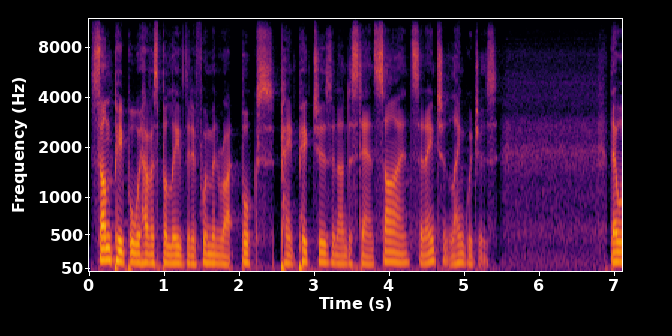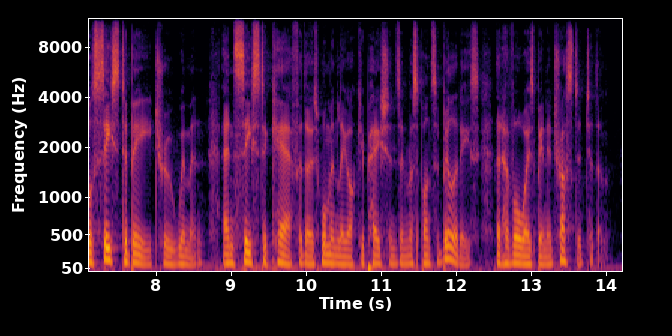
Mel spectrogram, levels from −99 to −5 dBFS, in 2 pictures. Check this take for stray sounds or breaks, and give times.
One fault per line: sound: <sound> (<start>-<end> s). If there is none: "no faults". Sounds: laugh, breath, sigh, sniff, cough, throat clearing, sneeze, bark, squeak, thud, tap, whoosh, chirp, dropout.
no faults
